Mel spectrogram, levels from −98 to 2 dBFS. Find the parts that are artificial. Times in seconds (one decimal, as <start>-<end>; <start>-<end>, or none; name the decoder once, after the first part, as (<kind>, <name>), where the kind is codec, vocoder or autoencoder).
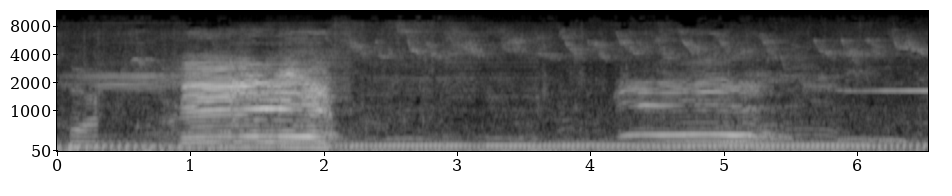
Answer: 1.3-2.2 (codec, DAC); 2.9-3.6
